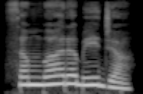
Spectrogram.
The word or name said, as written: ಸಂಬಾರಬೀಜ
